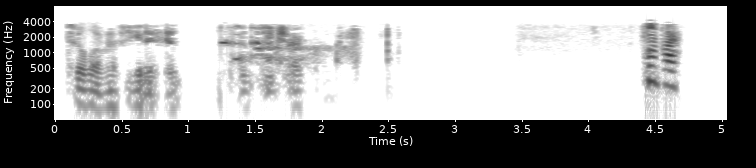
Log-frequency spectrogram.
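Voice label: Police Department North Dispatch, scanner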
